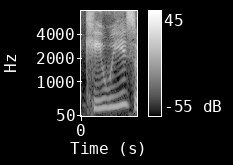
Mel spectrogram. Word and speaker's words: Kiwiz: Tell us a little bit about it's spelled K I W I Z. Am I pronouncing it right? Kiwiz and what you offer? Yes, that's right.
